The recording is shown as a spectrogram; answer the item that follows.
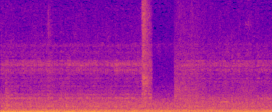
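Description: Steady low engine-like rumble in the background, with a brief hissing rustle about two seconds in.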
